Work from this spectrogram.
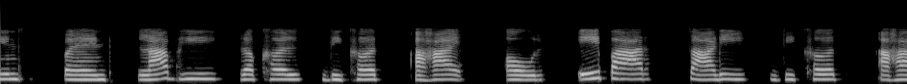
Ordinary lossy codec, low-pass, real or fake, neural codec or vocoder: none; 5.4 kHz; fake; codec, 16 kHz, 4 kbps, X-Codec, HuBERT features, trained on general audio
